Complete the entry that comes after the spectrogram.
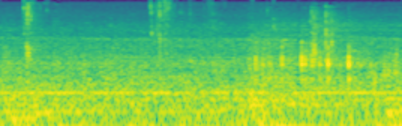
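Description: Faint chewing of a french fry dipped in cheese sauce, with wet mouth sounds and a cluster of short soft clicks about two and a half to three and a half seconds in.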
